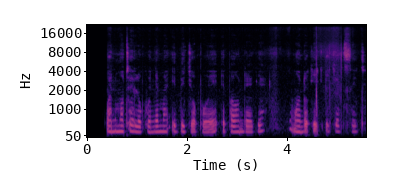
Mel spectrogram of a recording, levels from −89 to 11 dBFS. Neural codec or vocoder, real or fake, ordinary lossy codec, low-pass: vocoder, 44.1 kHz, 128 mel bands every 256 samples, BigVGAN v2; fake; none; none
